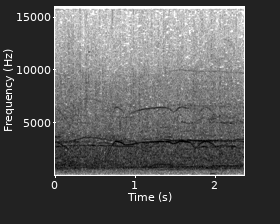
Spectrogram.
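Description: Audience applauding steadily, with a thin, high held tone faintly above the clapping.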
